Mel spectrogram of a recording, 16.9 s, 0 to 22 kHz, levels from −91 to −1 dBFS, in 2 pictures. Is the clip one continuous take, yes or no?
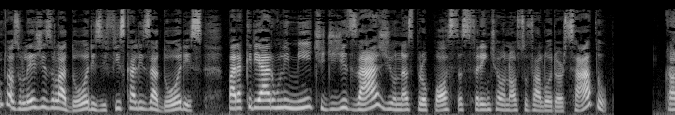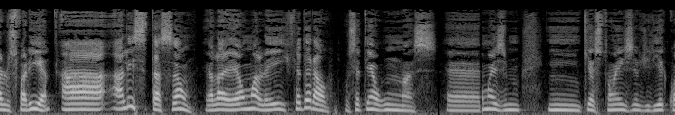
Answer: no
